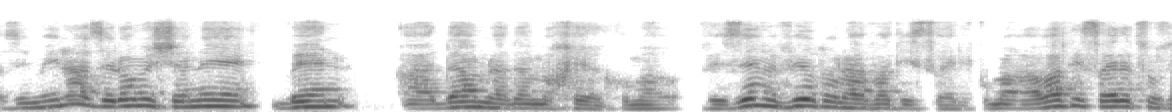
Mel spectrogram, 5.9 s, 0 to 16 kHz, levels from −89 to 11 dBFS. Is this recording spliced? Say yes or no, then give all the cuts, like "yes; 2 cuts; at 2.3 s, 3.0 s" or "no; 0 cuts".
yes; 1 cut; at 1.3 s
